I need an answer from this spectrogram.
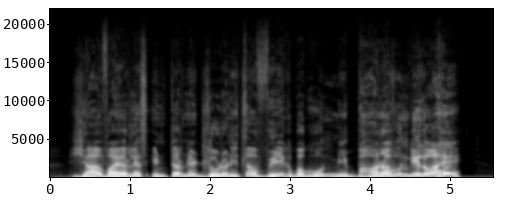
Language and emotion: Marathi, surprised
